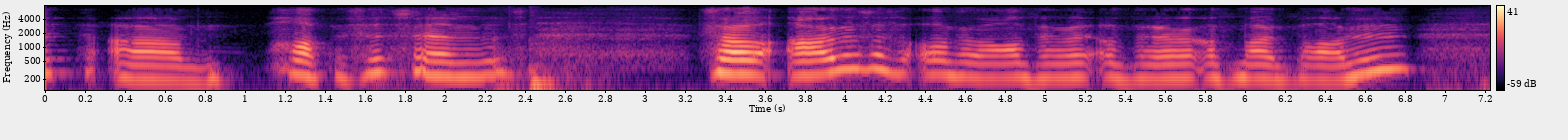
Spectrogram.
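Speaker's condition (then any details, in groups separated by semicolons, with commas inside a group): Tongue cancer surgery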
